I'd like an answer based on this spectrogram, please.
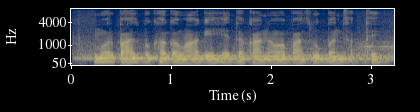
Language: Chhattisgarhi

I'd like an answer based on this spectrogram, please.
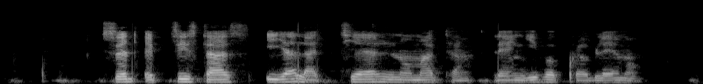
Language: Esperanto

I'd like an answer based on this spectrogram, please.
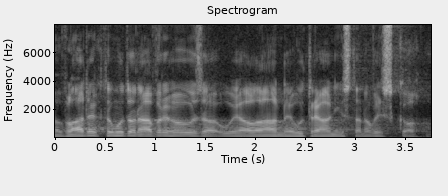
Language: Czech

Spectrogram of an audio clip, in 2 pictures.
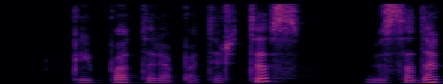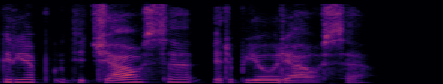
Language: Lithuanian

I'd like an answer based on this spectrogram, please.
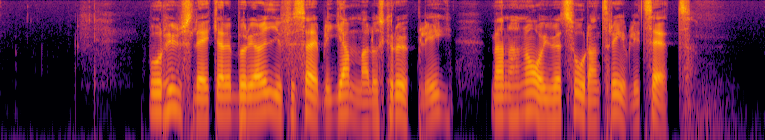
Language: Swedish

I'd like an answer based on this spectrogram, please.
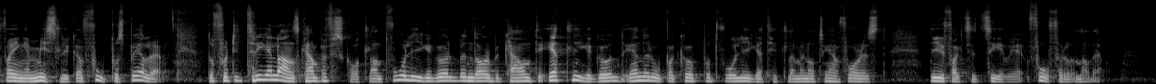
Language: Swedish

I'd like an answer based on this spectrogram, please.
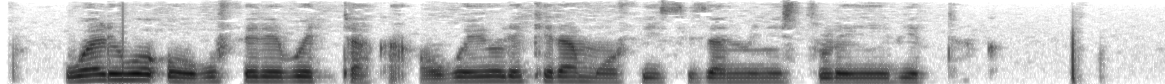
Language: Ganda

